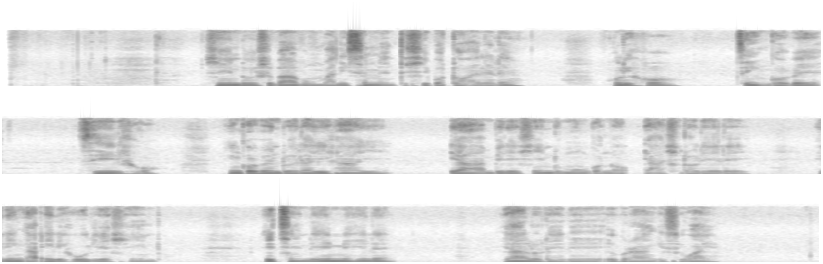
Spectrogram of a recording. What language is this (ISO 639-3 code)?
myx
